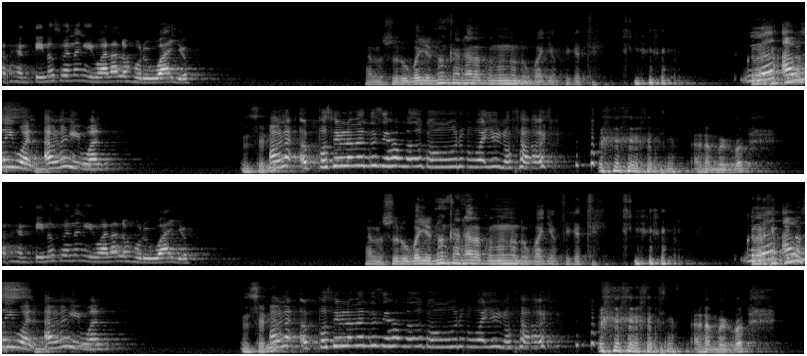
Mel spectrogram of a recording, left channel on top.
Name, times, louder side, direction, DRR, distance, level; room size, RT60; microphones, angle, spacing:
voice 1, 0.0-1.9 7.4-9.1 10.7-13.6 13.9-14.0, left 4 dB, 30° left, 0.9 m, -23 dB
voice 2, 3.6-6.7 7.5-8.0 8.4-8.5 10.4-10.8 14.0-15.8, right 2 dB, 30° right, 0.9 m, -24 dB
21.5 x 12.5 x 9.7 m
head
